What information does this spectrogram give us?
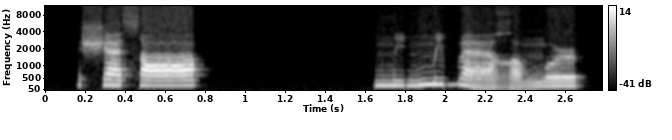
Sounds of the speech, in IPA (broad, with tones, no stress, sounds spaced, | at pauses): ʃ æ˥ s ɑː˥ | m i˦ ŋ͡m i˥ b æː˨ ʁ ʌ˨ ŋʷ ə˞˦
